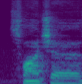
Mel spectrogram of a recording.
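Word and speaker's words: Sláinte: Slancha is actually a better pronunciation.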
